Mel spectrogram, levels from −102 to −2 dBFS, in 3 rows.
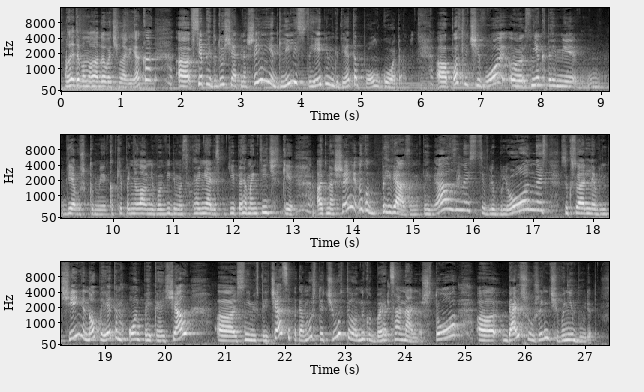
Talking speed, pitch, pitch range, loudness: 135 wpm, 230 Hz, 210-285 Hz, -20 LUFS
